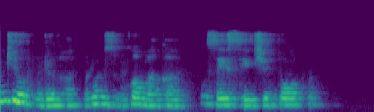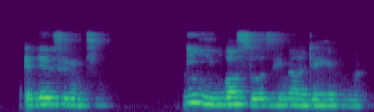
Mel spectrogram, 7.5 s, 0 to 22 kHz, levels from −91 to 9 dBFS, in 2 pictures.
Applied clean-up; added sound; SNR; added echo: neural mask model DeepFilterNet 3.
